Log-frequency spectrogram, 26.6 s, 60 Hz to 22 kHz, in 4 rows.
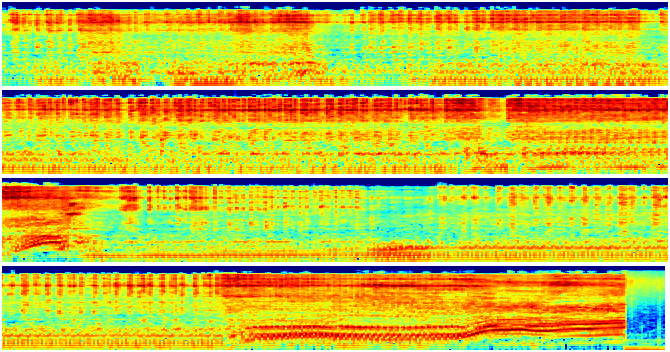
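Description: A loud engine of a big, beat-up old muscle car, probably from the 1970s, rumbles at a lumpy idle, then revs up in several rising bursts before settling back down, deep and throaty throughout.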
